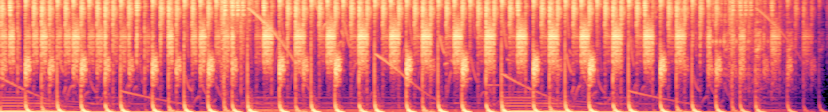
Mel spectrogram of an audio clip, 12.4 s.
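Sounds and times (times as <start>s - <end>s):
methane bass: 0.0s - 12.4s.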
